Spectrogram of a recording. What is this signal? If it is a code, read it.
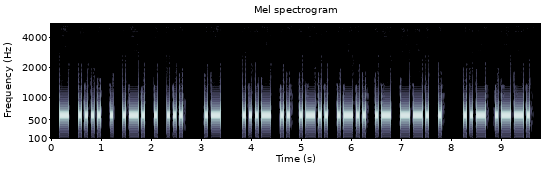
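Morse code, heard as a keyed tone, about 19 wpm, 600 Hz. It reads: THERES A VILLAGE UP
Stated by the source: Morse practice at 18 wpm, English text, from CW med Gnister.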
